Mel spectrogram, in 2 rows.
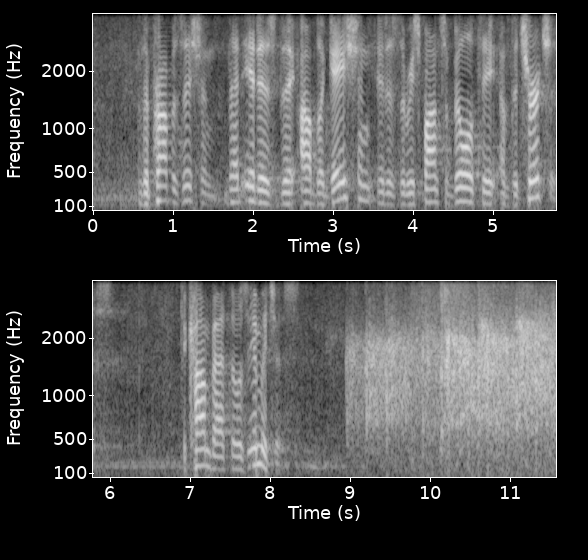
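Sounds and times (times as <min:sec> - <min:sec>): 
speech: 0:00.6 - 0:06.0, 0:06.9 - 0:08.4
audience applause: 0:09.0 - 0:11.5.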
